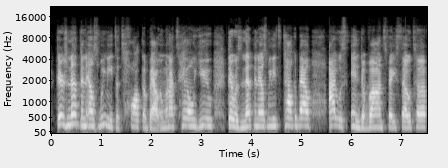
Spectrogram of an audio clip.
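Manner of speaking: ordinary delivery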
